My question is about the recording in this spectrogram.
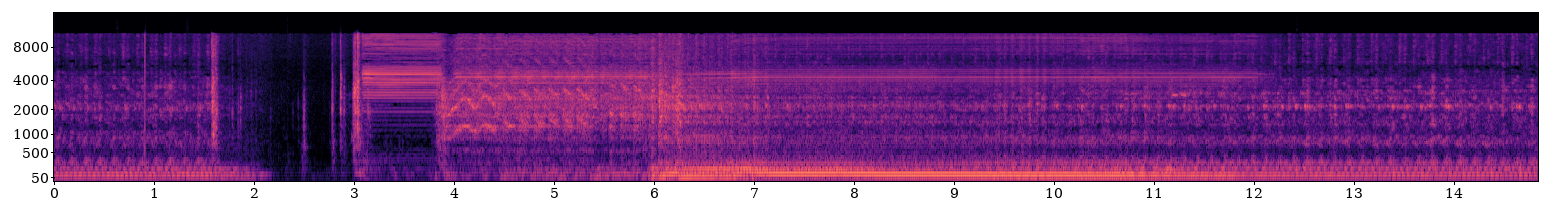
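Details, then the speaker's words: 1989 Jeep Cherokee 4.0L I6 Renix, AW4, after new crank position, temperature and knock sensors, before the MAP sensor: cranks, briefly stumbles, then settles to a steady idle, perhaps slightly lower; normal start and idle. "do you know I don't notice a difference do you actually it sounds like an Idol's a little lower I don't know works for me"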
